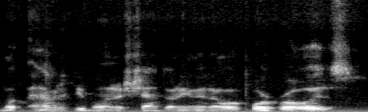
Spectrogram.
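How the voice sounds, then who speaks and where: A man's voice: sits low, completely flat delivery, quick pace, darkish tone, breathy edge. A man with a New Jersey accent co-hosting a casual livestream, joking dryly and reading out viewer comments. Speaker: co-host.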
